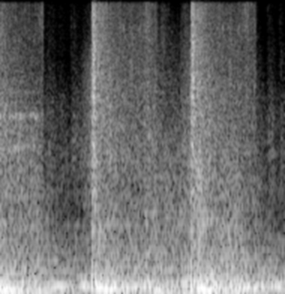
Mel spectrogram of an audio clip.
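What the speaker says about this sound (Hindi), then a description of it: "इसराइल की सेना ने इस हमले के बाकायदा वीडियो भी जारी किए, जिसमें लेबनान और इसराइल की सीमा के पास मौजूद कुछ फौजी ठिकानों पर धमाके होते दिखाई दिए।" Israeli missile strikes hit Hezbollah positions near the Lebanon–Israel border, with two heavy booming explosions about a second apart landing over a constant loud roar.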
